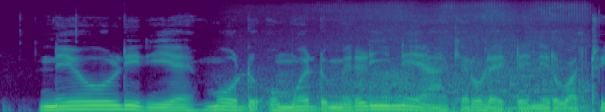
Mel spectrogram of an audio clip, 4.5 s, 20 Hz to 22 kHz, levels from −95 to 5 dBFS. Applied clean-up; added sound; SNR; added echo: none; Motorcycle; 13 dB; none.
